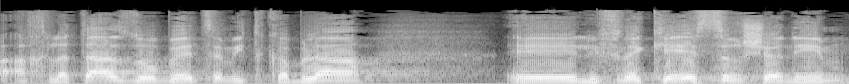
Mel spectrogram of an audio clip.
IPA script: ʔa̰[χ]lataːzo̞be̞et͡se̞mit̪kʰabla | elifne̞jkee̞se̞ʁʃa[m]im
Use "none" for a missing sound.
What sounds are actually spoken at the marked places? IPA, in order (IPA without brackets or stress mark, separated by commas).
χ, n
